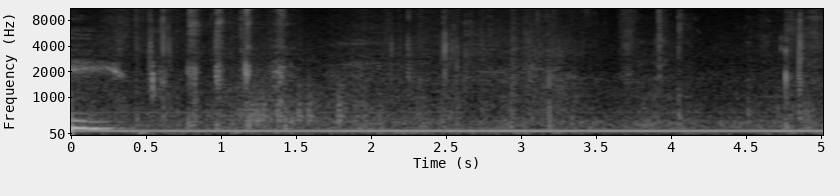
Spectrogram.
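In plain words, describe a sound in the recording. A puppy's paws patter and tap on the floor.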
